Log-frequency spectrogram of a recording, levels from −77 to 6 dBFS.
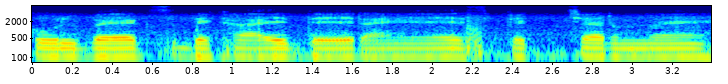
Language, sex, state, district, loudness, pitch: Hindi, male, Uttar Pradesh, Hamirpur, -26 LUFS, 110 Hz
